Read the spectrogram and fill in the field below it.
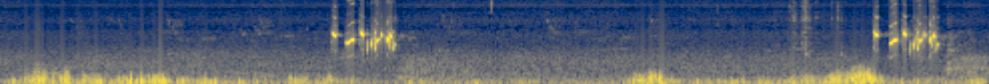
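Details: Bulbul singing as a tutor for young birds: two brief bursts of fast warbled notes about five seconds apart, set against intermittent low-pitched rumble and handling noise.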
